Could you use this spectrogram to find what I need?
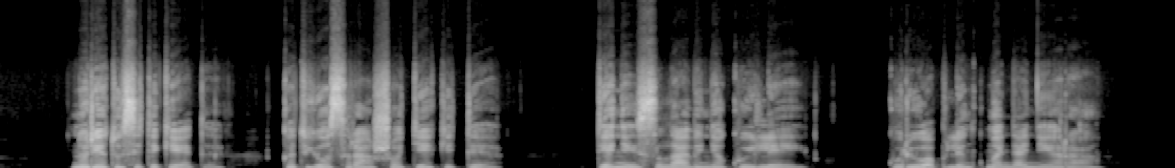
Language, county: Lithuanian, Alytus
